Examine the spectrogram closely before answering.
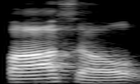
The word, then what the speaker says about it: Basel: she brings that on to the stage in Basel which I have now learned is the way to pronounce the city it is if she brings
